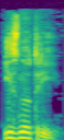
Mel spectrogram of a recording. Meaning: 1. from within, from the inside, from inside, out of 2. on the inside
- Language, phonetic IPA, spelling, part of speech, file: Russian, [ɪznʊˈtrʲi], изнутри, adverb, Ru-изнутри.ogg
